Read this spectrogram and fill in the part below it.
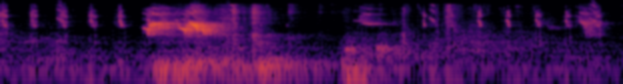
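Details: A mother cockatiel feeding her three small chicks. Rapid rhythmic high pulses lead into a loud buzzy squeal, then the fast ticking begging resumes.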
